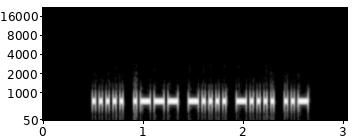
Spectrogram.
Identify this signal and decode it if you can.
Morse code, heard as a keyed tone, about 36 wpm, 700 Hz. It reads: 5J66U
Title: Five Challenging Letter-Number Combinations 35wpm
